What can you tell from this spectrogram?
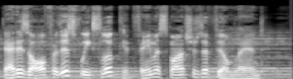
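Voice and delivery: normal talking voice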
